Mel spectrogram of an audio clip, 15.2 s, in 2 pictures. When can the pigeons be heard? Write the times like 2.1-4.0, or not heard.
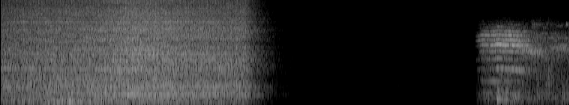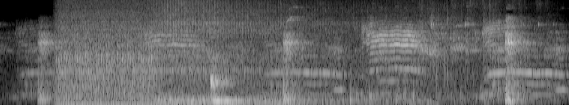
not heard.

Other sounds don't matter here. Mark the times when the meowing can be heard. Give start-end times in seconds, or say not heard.
10.3-11.6.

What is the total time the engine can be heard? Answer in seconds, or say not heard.
9 s.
